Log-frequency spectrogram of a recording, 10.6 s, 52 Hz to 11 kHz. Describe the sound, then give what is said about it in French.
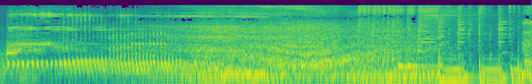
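Loud, steady roar of the engines of an A3-2X airplane being warmed up before a flight to Peru, a dense mechanical drone that holds for about ten seconds with a brief dip near the end, no voices. “Tex, tu fais chauffer l'avion, s'il te plaît?”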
